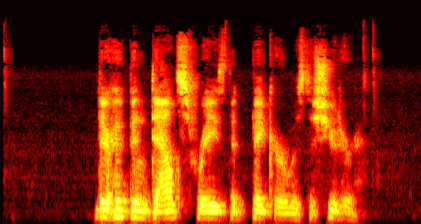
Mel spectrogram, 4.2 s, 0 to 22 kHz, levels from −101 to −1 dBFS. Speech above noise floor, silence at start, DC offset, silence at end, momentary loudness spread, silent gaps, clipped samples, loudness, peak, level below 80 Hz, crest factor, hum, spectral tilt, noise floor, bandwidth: 56 dB; 0.95 s; under 0.1%; 0.65 s; 10 LU; none; under 0.1%; -17 LUFS; 0 dBFS; -64 dBFS; 20 dB; none; -3 dB/octave; -74 dBFS; 13 kHz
